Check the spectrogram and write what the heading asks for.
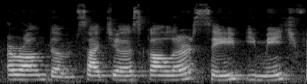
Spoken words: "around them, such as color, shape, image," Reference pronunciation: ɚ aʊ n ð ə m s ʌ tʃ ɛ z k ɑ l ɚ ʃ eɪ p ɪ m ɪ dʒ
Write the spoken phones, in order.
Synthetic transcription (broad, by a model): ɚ aʊ n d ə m s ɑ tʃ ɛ s k ɑ l ɚ s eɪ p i m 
